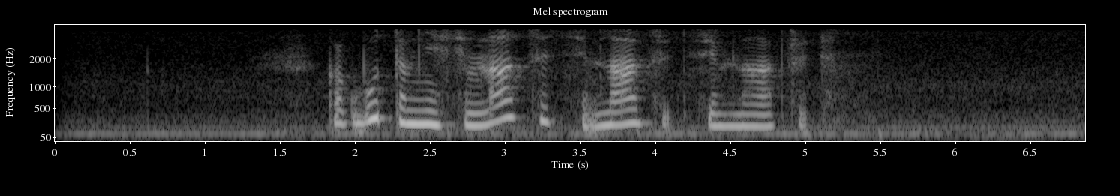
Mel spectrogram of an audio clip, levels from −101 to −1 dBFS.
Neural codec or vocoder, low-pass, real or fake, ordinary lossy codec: none; 3.6 kHz; real; none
